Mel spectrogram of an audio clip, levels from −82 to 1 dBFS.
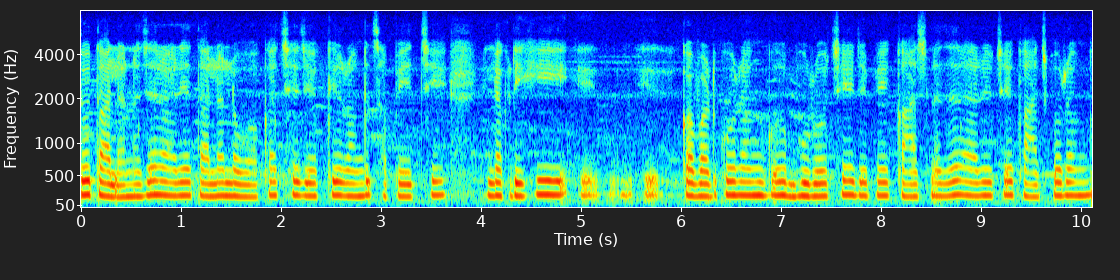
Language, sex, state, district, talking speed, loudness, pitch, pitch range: Rajasthani, female, Rajasthan, Churu, 185 wpm, -17 LUFS, 200 Hz, 190-210 Hz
